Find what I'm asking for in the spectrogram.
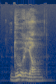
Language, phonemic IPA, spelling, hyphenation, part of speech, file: Dutch, /ˈdu.ri.ɑn/, doerian, doe‧ri‧an, noun, Nl-doerian.ogg
- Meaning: 1. durian (tree) 2. durian (fruit)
